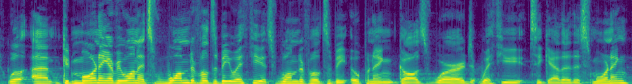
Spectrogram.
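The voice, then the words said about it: Northern Irish accent. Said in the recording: “such a glorious Northern Irish accent”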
